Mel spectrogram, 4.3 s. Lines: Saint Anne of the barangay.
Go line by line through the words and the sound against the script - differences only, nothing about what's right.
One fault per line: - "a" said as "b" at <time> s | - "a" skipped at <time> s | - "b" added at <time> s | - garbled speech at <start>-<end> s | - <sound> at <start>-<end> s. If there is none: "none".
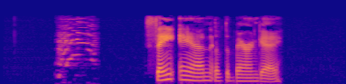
- squeak at 0.7-1.3 s
- dropout at 2.9-3.0 s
